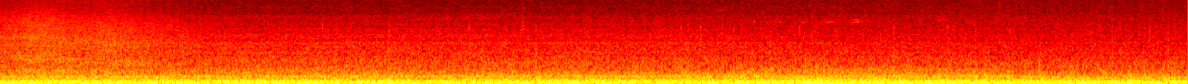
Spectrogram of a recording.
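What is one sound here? Tyres crunch and rumble over a rough gravel road.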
